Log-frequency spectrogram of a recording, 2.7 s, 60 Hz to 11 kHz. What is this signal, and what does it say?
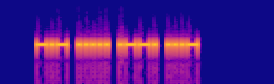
Morse code, heard as a keyed tone, about 44 wpm, 700 Hz. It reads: K5PV
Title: Speed Racing - USA 1x2 Call Signs 35wpm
